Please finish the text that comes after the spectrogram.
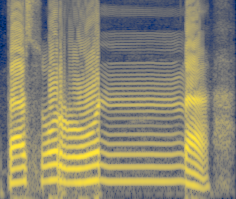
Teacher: Ada Mad thii panjangnya dua harakat tunirin pada lafal di sini ada Nun berharakat tasdid maka ia kita baca dengan bacaan gunah ditahan suara nunnya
